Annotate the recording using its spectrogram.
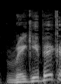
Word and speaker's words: Reykjavik: Did you all meet, was it Reykjavik, I guess? Am I pronouncing that correctly, by the way? – Yeah. It's a small town right outside of Reykjavik.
